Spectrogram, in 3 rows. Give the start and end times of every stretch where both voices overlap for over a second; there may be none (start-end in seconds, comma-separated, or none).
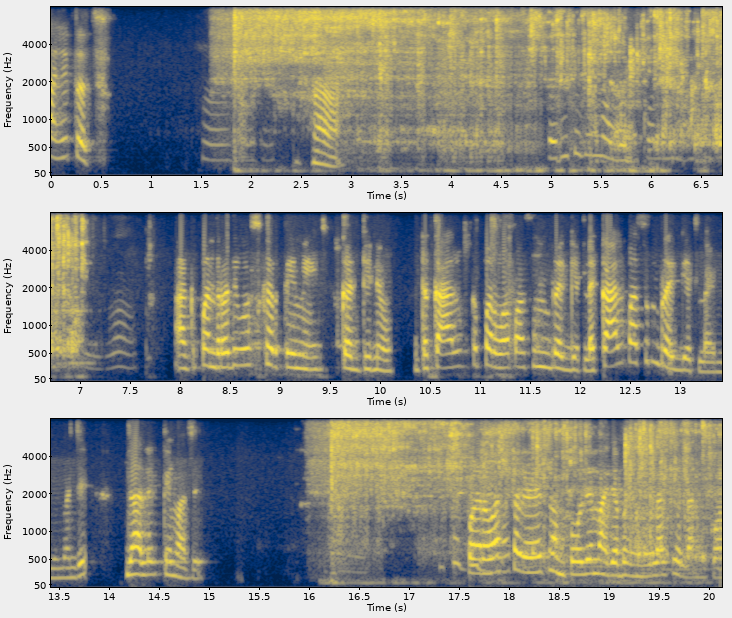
17.6-19.2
